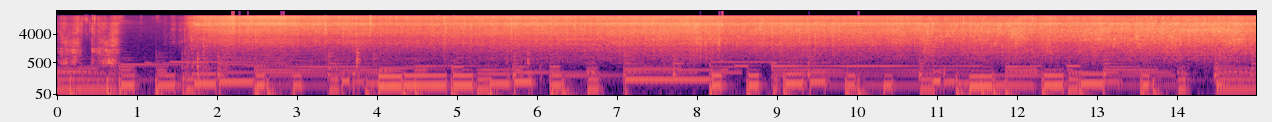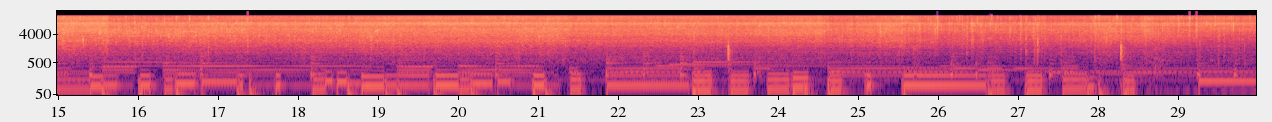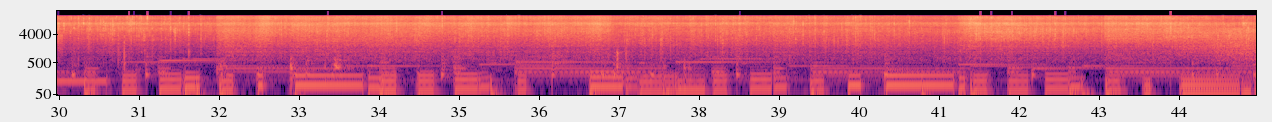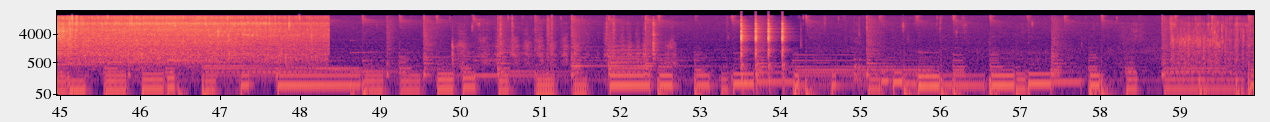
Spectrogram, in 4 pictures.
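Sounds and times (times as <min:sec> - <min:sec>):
stirring clicks and scrapes: 0:00.0 - 0:02.7, 0:32.0 - 0:38.6
pork sizzling in frying pan: 0:01.5 - 0:48.4, 0:58.8 - 0:59.9.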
